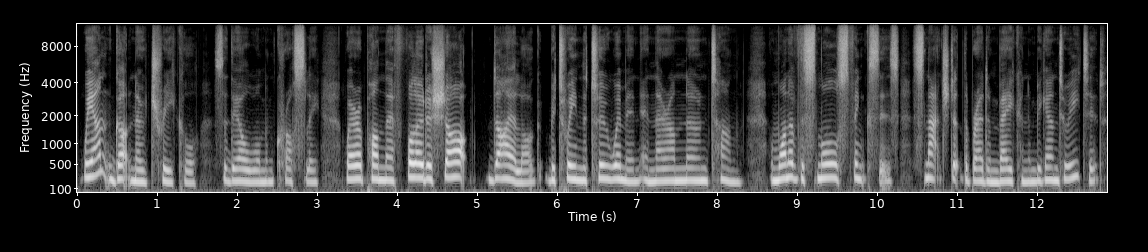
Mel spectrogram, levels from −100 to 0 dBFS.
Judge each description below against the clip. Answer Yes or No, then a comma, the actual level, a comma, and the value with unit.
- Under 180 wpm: No, average, 190 wpm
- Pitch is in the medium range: No, high, 220 Hz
